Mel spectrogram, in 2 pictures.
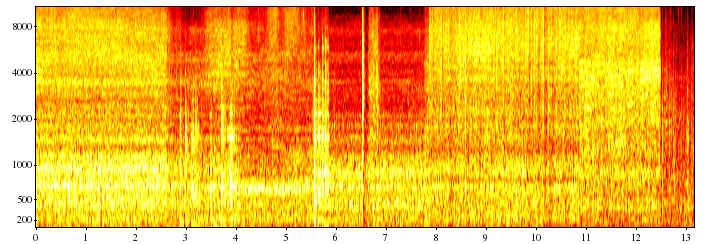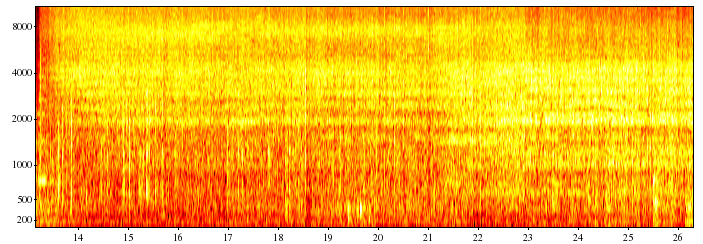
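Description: Supper frying in a pan: a steady sizzling hiss, broken off briefly three times, with a few sharp clinks in the breaks.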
